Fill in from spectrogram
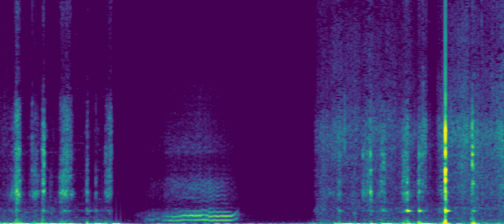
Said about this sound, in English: I had to blow my nose.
